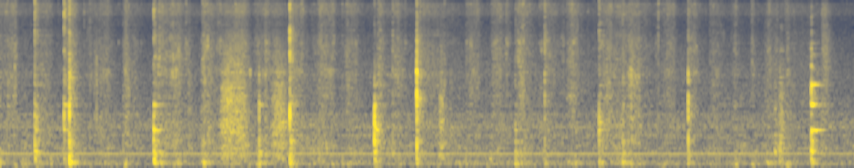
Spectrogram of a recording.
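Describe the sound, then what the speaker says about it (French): A spoon stirs date jam in a pot, giving soft, irregular scraping and clinking strokes, close and fairly quiet, repeating every second or so with no talking. "Voilà, en attendant, je mélange."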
